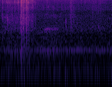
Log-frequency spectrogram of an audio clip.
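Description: Near silence: room tone with a faint steady hum and one faint click about half a second in.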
